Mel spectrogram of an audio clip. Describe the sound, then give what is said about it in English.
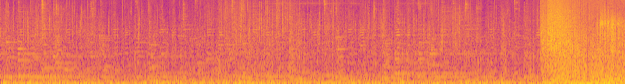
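The volcanic eruption blast of Mount St. Helens: a loud, dense, continuous roaring rumble that surges even louder near the end. “And the mountain is blasting. It's erupting.”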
